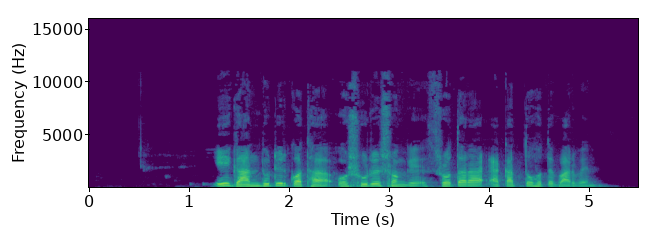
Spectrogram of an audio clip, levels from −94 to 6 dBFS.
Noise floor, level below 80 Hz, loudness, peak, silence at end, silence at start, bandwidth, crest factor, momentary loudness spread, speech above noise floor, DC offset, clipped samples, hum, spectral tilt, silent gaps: -70 dBFS; -58 dBFS; -24 LUFS; -4 dBFS; 0.45 s; 1.25 s; 11 kHz; 22 dB; 7 LU; 47 dB; under 0.1%; under 0.1%; none; -7.5 dB/octave; none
